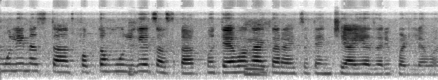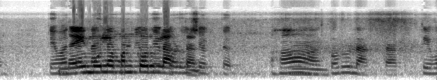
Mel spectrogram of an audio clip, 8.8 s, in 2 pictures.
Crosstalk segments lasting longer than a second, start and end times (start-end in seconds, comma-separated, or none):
5.0-6.4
